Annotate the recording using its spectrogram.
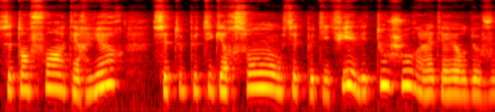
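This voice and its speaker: Soft-spoken and somewhat breathy, a woman with a fairly high pitch and a dark, mellow tone speaks at a moderate pace with ordinary pitch variation. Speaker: tarot and oracle card reader. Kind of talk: spiritual guidance reading. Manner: hesitant, filler-heavy.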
